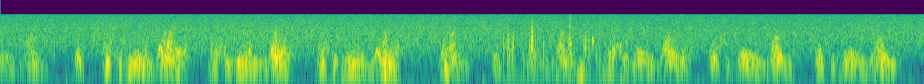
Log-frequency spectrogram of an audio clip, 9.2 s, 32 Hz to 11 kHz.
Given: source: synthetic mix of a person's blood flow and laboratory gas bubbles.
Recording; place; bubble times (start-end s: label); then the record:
Doppler ultrasound of blood flow; precordium
5.66-5.77 s: bubbles
5.90-6.01 s: bubbles
6.07-6.29 s: bubbles
From the record:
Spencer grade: 1 (occasional bubble signal discernible with the cardiac motion signal, with majority of cardiac periods free of bubbles); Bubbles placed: only in the low amplitude regions of the cardiac cycle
